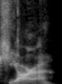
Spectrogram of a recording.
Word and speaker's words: Ciara: she's like ya know it's Irish and it's actually pronounced Chiara and so she refused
